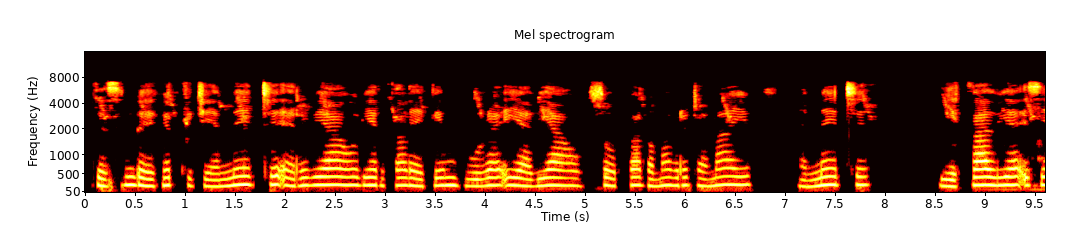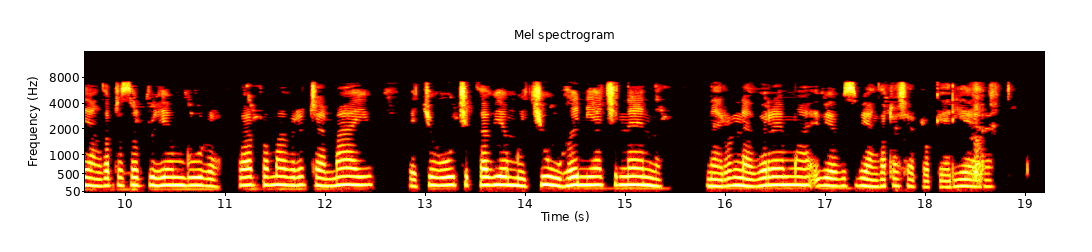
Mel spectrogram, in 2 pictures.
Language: Konzo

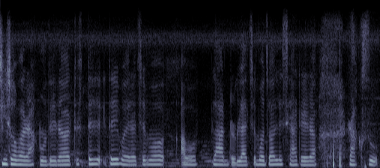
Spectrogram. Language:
Nepali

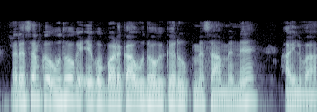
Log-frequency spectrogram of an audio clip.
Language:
Bhojpuri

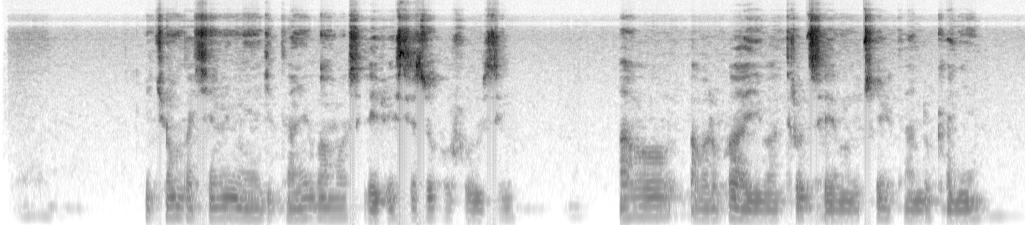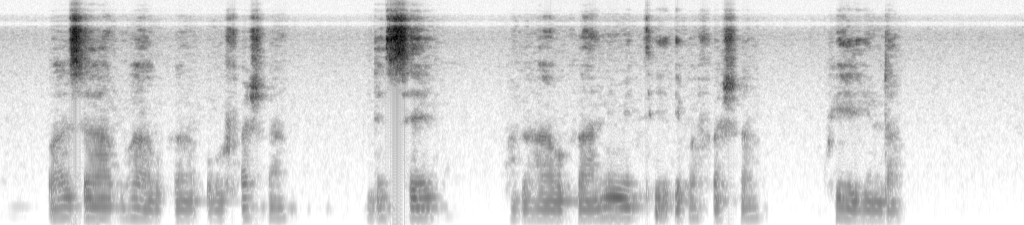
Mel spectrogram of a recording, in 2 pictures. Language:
Kinyarwanda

